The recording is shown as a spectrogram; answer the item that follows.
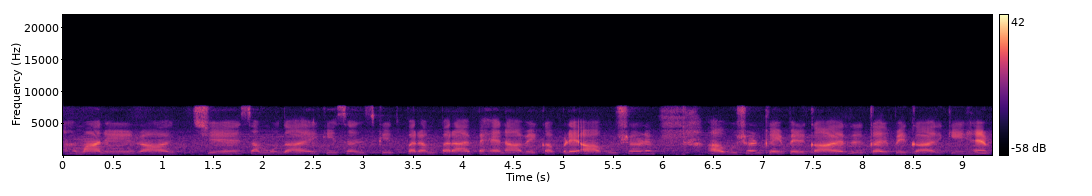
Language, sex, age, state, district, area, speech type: Hindi, female, 30-45, Madhya Pradesh, Hoshangabad, rural, spontaneous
